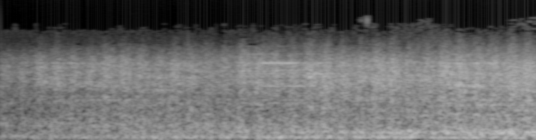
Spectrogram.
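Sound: train running on rails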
